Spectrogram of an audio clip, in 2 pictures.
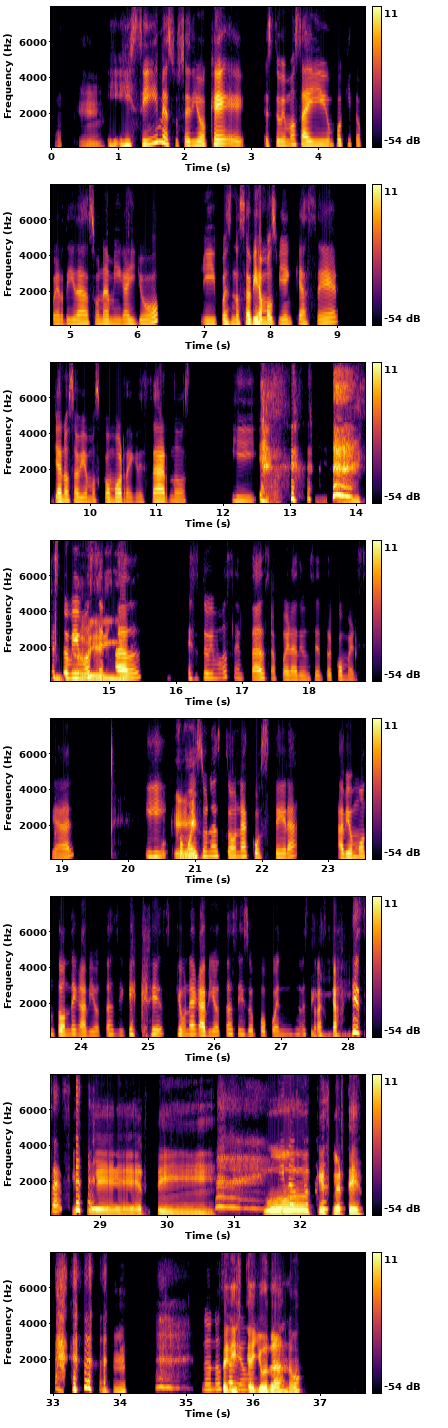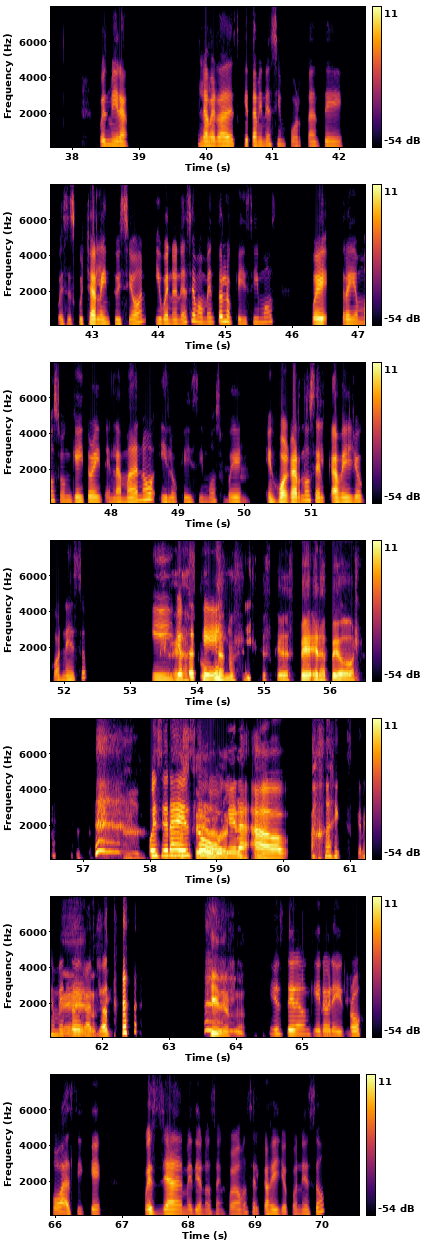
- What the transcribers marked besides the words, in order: chuckle; chuckle; laughing while speaking: "¿Y qué crees?"; drawn out: "¡Y, qué fuerte! ¡Oh"; laughing while speaking: "en nuestras cabezas"; laugh; chuckle; other noise; chuckle; laugh; chuckle; laughing while speaking: "excremento de gaviota"
- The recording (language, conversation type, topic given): Spanish, podcast, ¿Qué viaje te cambió la manera de ver la vida?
